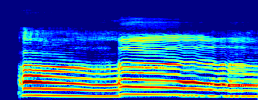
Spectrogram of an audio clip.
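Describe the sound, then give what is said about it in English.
A long, loud, voiced yawn, a steady moaning tone lasting over two seconds that shifts slightly midway as another yawning voice seems to join in. “That's us yawning.”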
